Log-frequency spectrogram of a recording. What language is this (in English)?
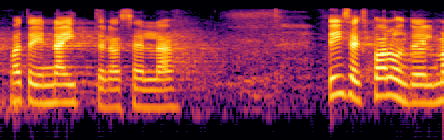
Estonian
